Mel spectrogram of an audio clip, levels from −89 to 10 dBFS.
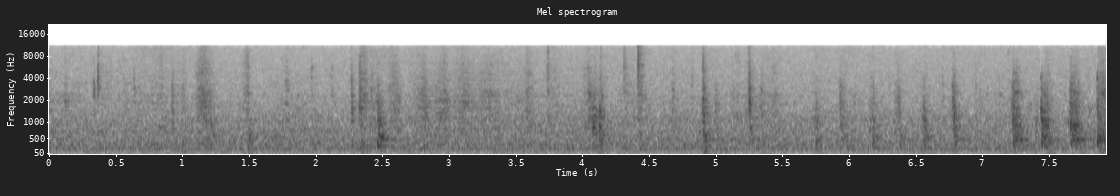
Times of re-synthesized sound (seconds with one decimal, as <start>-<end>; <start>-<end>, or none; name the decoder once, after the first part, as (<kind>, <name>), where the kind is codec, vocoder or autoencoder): none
